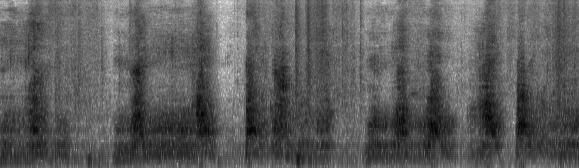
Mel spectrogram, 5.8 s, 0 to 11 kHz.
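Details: Six sharp, harmonic barks in quick succession from American Staffordshire Bully dogs, puppies born 11/16/2017, each bark a short loud burst separated by brief gaps of under a second.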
